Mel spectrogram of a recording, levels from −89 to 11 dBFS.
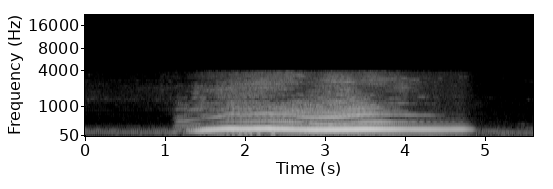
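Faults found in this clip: Noise suppressor applied to music or sounds, throughout: level pumps and flutters, held material and tails sink while onsets get through, with swings of around 20 dB. Probable component: speech-tuned noise suppressor left enabled. Mechanism: it treats steady and decaying sound as noise and attenuates it.

Sound cut by the noise suppressor, 0.00–1.36 s: sound thins and sinks by up to about 17 dB, roughly a second and a half affected in total. Probable component: the same noise suppressor. Mechanism: it classes the opening's sustained content as noise and ducks it.

Sound cut by the noise suppressor, 4.77 s to end: level drops by up to about 17 dB and the decay is cut short. Probable component: the same noise suppressor. Mechanism: the fading tail is gated down as noise. Call path audible as a band limit with nothing above 4 kHz, which fits G.711 mu-law at 64 kbps.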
